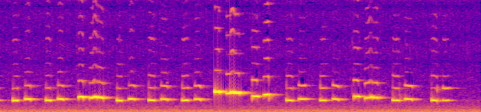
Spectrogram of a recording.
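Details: Whistled rendition of the Pythagora Switch opening melody by a pet cockatiel, bright notes repeated in quick steady pairs, rising to a higher sustained note midway and resuming the pattern, with a faint low room hum.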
